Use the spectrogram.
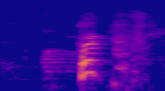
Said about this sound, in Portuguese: Sa... Saúde! Nossa! Desculpa, ó, enquanto você espirra aí, ó, eu vou Nossa.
